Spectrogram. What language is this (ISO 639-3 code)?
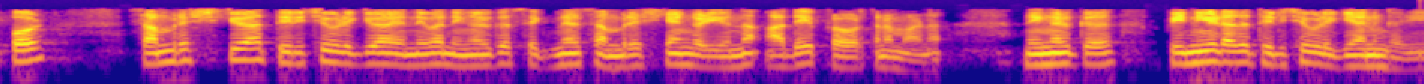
mal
